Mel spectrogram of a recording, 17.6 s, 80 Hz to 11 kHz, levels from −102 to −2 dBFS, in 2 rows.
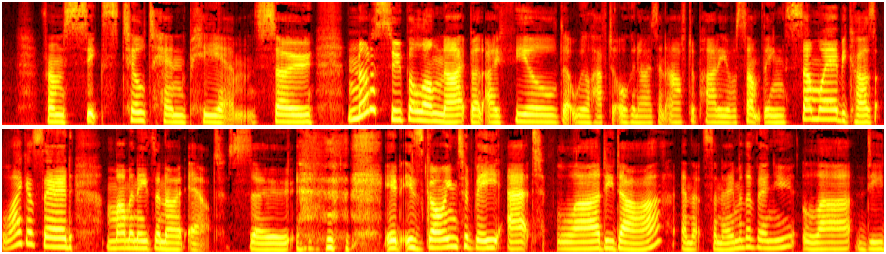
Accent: Australian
